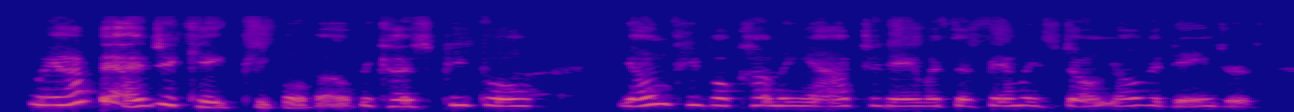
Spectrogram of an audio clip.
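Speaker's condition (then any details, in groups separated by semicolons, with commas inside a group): Cerebral palsy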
